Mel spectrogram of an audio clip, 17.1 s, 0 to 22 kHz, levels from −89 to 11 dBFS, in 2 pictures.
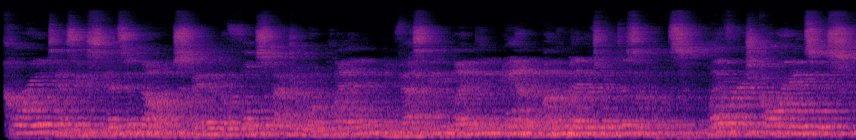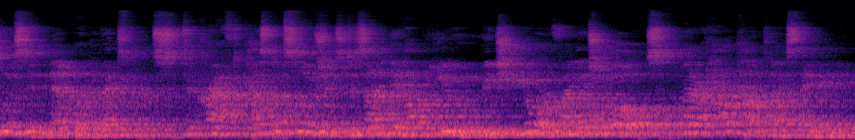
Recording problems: room echo; strong; dies away in 2.7 s
off-mic speech; far

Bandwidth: 16 kHz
